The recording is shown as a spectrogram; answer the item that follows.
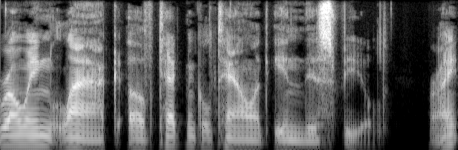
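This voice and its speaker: A man speaks in a normal speaking voice at medium pitch with ordinary pitch variation. The sound is dry and close with no echo, and the background is quiet. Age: 60s. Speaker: university professor. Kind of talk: interview. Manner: measured, with frequent fillers.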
